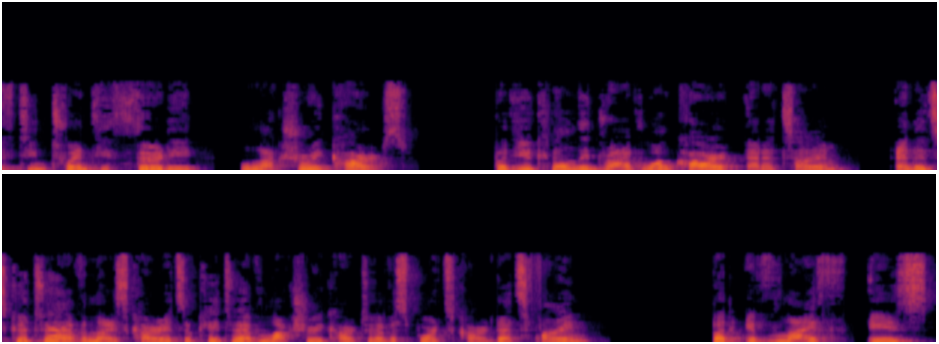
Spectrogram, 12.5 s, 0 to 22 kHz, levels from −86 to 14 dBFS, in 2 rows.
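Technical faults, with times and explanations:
throughout, low-delay AAC compression: plainly rough, grainy speech with noise between harmonics and a dulled top band, likely AAC-ELD at a rate fitting 32 kbps, whose short frames resolve pitch poorly.
0.95–0.98 s and 8.69–8.72 s, AAC frame loss with concealment: brief smeared, noisy patches where about 20 ms, consistent with one lost frame, was rebuilt from the preceding spectrum.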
